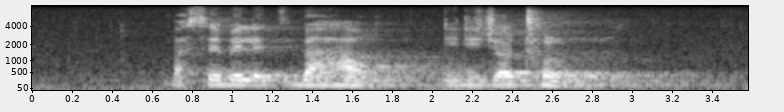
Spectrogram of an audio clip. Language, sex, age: Southern Sotho, male, 20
